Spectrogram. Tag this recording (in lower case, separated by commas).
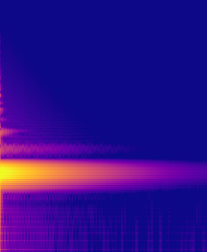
musical instrument, percussion, drum, tabla, music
